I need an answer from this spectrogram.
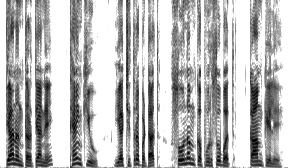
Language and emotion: Marathi, neutral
